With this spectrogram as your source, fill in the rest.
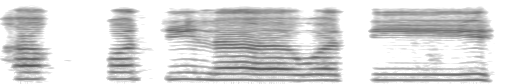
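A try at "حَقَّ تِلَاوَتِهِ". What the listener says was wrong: Jangan panjang. kalau berhenti situ, jangan pandang yang ya kat ujung tu. Bila kita berhenti dekat tihi tu, dia lalu tak dekat yang tanda panjang tu. Tak lalu kan? Kita ta dengan ha. Jadi haqqa tilawati. Pendek. Kalau dia nak lalu kan, dia nak terus barulah watihi ula. Melainkan kalau dekat huruf ni antara ta dengan ha tu tengah dia ada ya. Barulah baca tilawati. Kenapa panjang? Sebab ada ya.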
